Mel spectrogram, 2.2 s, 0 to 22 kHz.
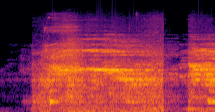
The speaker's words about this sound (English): But I do have a skill you might like. It's called horse sound. Try it? Yes. Here's the skill Horse Sound by 123,456. Welcome to Horse Sound.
